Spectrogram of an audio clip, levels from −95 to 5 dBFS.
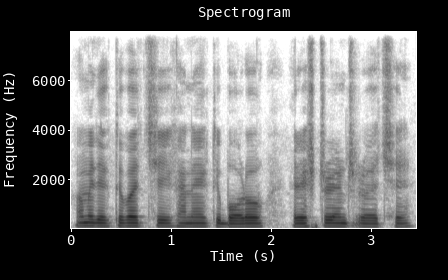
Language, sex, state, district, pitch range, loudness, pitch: Bengali, male, West Bengal, Alipurduar, 115-120 Hz, -18 LUFS, 120 Hz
